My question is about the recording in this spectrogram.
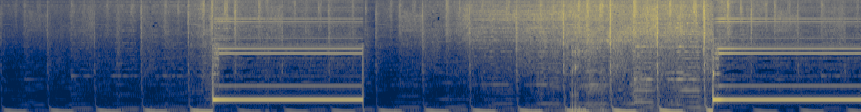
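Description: Ringback tone of an unanswered telephone call: two long, steady electronic tones separated by a gap, sounding over a regular, low thumping beat.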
